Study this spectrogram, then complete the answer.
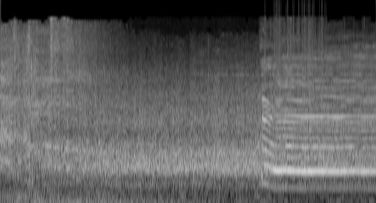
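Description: A crowd cheers in a stadium.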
